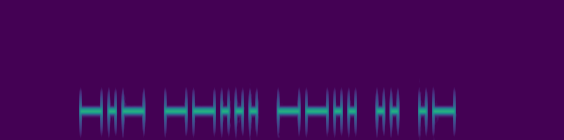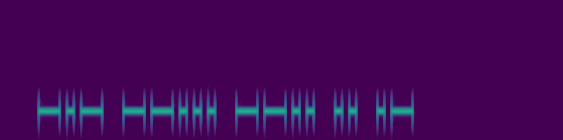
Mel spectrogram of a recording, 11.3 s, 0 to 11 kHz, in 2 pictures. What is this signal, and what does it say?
Morse code, heard as a keyed tone, about 17 wpm, 700 Hz. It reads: K7ZIA K7ZIA
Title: USA Call Signs - 5 Characters - Repeated 2x - 17wpm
